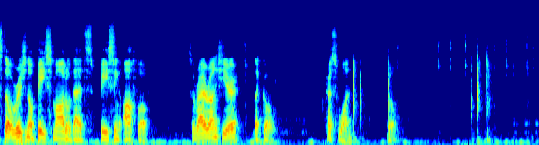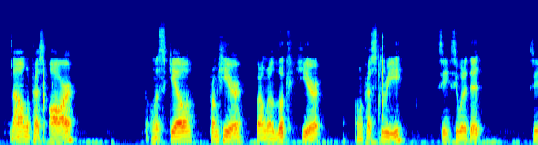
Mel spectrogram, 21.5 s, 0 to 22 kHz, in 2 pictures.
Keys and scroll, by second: 7.0 1, 9.5 w, 11.5 r, 18.3 3.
